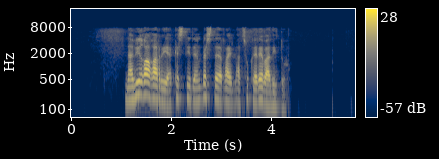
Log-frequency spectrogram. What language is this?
Basque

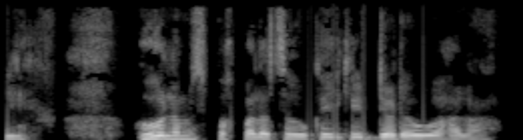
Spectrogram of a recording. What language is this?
Pashto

